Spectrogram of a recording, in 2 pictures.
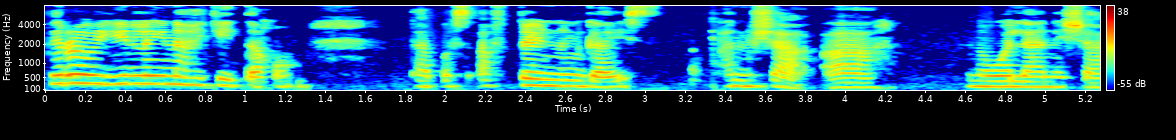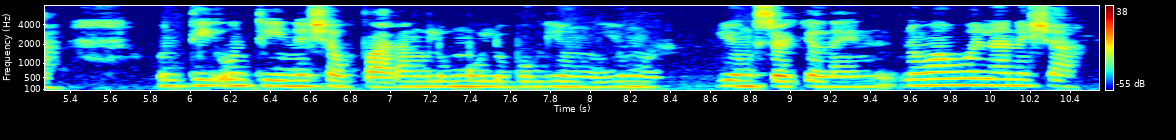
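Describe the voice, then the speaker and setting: A woman's voice: mid-range voice, normal speed. Filipina woman chatting to her viewers. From Philippines. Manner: chatty, many fillers, addresses viewers as guys. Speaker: vlogger. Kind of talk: casual storytelling to viewers.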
